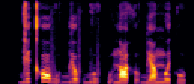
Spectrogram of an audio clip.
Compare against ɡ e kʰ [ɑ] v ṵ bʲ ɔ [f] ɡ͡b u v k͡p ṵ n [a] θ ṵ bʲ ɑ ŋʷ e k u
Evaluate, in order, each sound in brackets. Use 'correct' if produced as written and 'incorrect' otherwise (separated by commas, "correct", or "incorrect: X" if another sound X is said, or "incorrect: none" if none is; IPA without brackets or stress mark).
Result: incorrect: ɔ, incorrect: v, incorrect: ɑ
